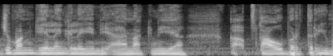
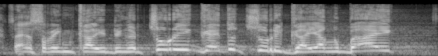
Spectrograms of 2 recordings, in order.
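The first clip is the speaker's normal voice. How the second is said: raised, fervent preacher's voice; preaching; 8 semitones higher than usual. Acted. Preacher urging the congregation to trust God, fervent. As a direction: drive the lesson home to the congregation. Preacher drives the lesson home.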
